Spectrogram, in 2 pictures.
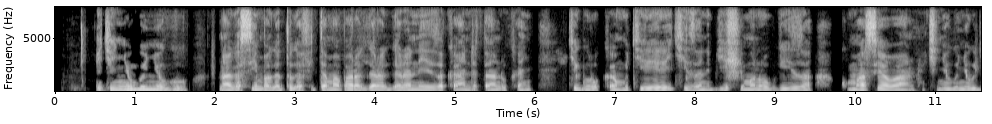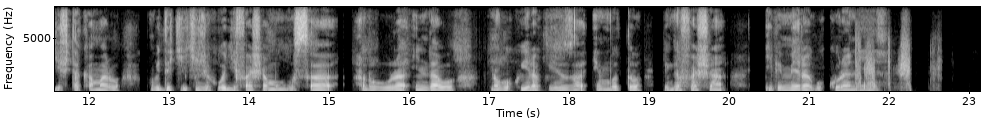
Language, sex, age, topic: Kinyarwanda, male, 18-24, education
